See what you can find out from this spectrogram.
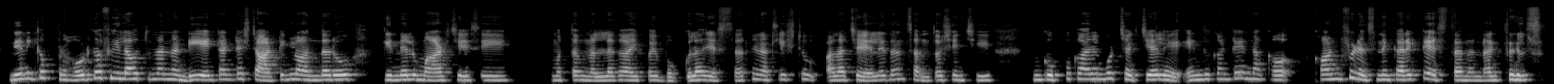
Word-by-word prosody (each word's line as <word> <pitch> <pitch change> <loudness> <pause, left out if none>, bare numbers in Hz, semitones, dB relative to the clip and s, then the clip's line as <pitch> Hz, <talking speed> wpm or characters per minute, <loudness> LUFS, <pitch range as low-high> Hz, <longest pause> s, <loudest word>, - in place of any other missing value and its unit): నేను 240 +3 +5
ఇంకా 300 +4 -1
ప్రౌడ్‌గా 220 +7 +2
ఫీల్ 270 -2 +3
అవుతున్నాను 245 -2 -1
అండి. 200 0 +2
ఏంటంటే, 230 +4 -2
స్టార్టింగ్‌లో 220 +4 +3
అందరూ 215 +2 +4 0.4
గిన్నెలు 215 +1 +3
మార్చేసి, 195 +1 0 0.7
మొత్తం 195 +1 -4
నల్లగా 190 +2 0
అయిపోయి 190 +1 -3
బొగ్గులా 175 +4 0
చేస్తారు. 185 0 -5
నేను 230 -3 -1
అట్లీస్టు 225 +3 -7 0.2
అలా 195 +1 +2
చేయలేదు 200 +2 +1
అని 250 - -9
సంతోషించి 195 +2 -4 0.5
ఇంకా 215 - -2
ఉప్పు, 220 +4 -7
కారం 245 0 +1
కూడా 270 0 -3
చెక్ 220 0 0
చేయలే. 220 -3 +5 0.2
ఎందుకంటే 240 +4 -3 0.2
నాకు 235 -3 -4 0.4
కాన్ఫిడెన్స్. 235 -1 +1
నేను 220 -1 0
కరెక్టే 220 +4 +3
ఏస్తానని 200 -3 -1
నాకు 195 0 0
తెలుసు. 220 0 +2
215 Hz, 140 wpm, -24 LUFS, 195-230 Hz, 0.7 s, నేను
